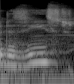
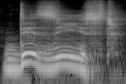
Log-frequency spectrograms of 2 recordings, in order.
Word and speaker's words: deceased: Sprinkle the ashes on the effigy and repeat the name of the deceased 3 times. Deceased. Deceased. Yeah. What did I say? Diseased. Oh. Tifa, pronunciation matters.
